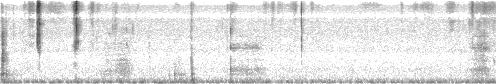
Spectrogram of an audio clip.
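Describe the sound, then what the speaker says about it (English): Scissors snip crochet yarn in a few faint, crisp clicks scattered over a quiet background, close by and without talking. "I'm just going to slip stitch into the first stitch, just like this, pull my yarn up, and I'm going to cut that off."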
